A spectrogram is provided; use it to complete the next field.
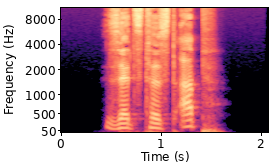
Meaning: inflection of absetzen: 1. second-person singular preterite 2. second-person singular subjunctive II
- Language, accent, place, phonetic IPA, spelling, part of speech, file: German, Germany, Berlin, [ˌz̥ɛt͡stəst ˈap], setztest ab, verb, De-setztest ab.ogg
